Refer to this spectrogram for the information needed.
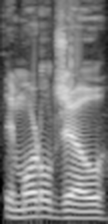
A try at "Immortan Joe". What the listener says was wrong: I know for a fact he's not Immortal Joe. it's Immortan Joe.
